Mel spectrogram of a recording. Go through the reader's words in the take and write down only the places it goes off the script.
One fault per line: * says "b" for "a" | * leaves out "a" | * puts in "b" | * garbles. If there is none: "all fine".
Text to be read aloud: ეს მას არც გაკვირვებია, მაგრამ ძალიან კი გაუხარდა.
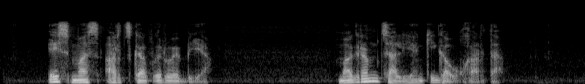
all fine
